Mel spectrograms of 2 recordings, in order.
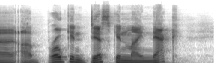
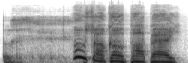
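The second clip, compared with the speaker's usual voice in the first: talking to a dog; 3 semitones higher, 4 dB louder, much slower than usual. Real, not acted. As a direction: draw it out for the dog.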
